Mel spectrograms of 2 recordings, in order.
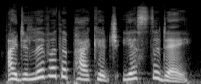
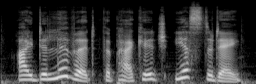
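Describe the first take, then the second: First: Some sounds in the words are left out. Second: All sounds in the words are pronounced. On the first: The speaker calls it wrong. "We might omit sounds from a word" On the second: The speaker calls it right. "instead of"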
